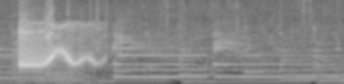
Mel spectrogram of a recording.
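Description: Background pop music with steady held notes. Just after the start, a springy boing-like transition sound effect swoops up and down in pitch for about half a second and is the loudest sound.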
